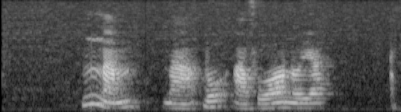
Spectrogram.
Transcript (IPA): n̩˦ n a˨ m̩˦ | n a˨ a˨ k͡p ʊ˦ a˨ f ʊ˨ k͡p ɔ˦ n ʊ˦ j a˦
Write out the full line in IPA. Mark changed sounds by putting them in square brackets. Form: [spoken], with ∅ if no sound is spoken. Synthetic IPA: n̩˦ n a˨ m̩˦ | n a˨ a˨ k͡p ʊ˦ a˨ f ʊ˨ [∅] ɔ˦ n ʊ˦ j a˦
